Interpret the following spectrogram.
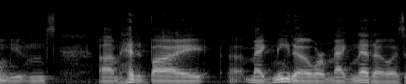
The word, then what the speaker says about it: Magneto: Brotherhood of evil mutants headed by Magneto or Magneto as it's supposedly that's how you actually pronounce it or the Freedom Force slash Brotherhood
